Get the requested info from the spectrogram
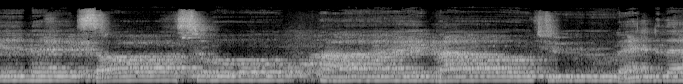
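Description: Buddhist chanting: a voice sustained on one steady pitch, almost monotone, with slight dips in pitch every second or two where the phrases turn and brief breaths or hissed syllables between them.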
